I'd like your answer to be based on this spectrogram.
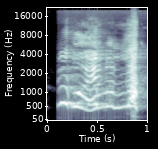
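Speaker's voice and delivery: high laughing burst; laughing hard. Real, not acted. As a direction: laugh through the words. Laughing about the water trips.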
